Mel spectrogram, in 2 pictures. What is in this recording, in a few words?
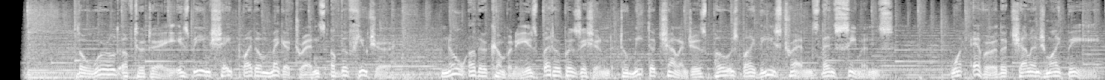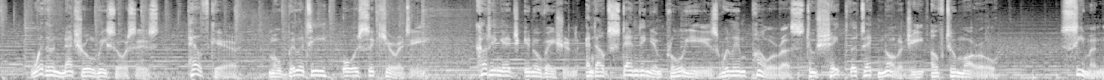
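American English, Werbung, Kraftvoll; EngUS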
